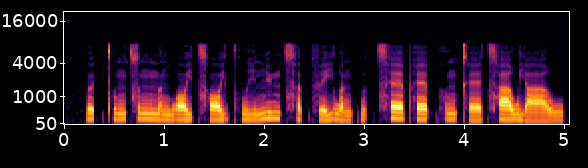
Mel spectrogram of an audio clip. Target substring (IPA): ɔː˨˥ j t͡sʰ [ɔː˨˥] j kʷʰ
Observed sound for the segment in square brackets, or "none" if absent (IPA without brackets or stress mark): ɔː˨˥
